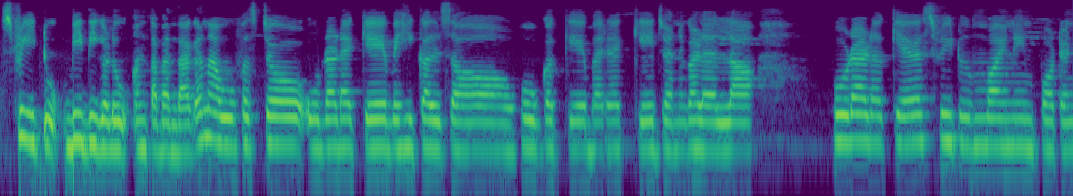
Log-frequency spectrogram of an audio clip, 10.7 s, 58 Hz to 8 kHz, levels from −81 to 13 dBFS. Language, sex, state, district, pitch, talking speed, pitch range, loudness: Kannada, female, Karnataka, Mysore, 200 Hz, 100 wpm, 190-210 Hz, -14 LUFS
